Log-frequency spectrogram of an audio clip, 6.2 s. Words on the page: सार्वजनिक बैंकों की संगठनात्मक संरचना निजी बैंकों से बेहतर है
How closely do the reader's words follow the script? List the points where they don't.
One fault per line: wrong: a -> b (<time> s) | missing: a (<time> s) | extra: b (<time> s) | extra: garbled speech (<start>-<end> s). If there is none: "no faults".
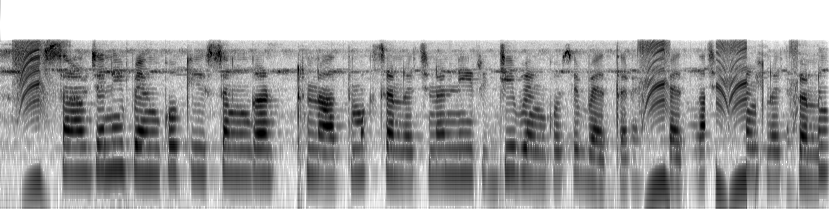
extra: garbled speech (5.0-6.2 s)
